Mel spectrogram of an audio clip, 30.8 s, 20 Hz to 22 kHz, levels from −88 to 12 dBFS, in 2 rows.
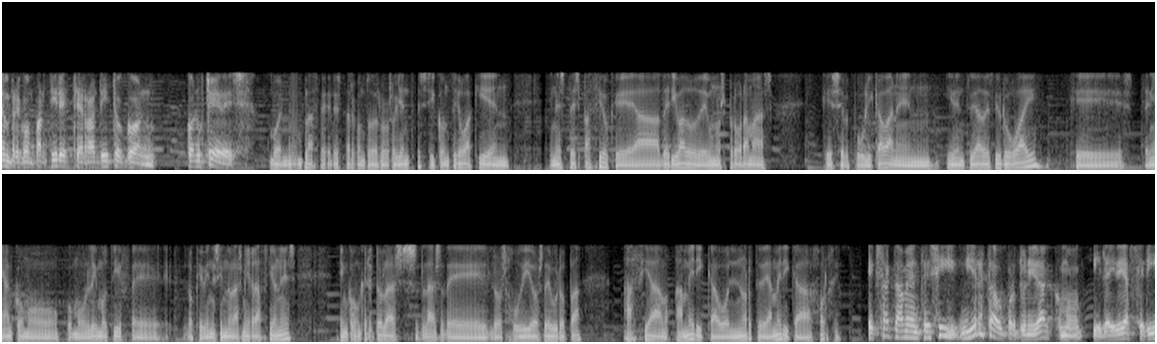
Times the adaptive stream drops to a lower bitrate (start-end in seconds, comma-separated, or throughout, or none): none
